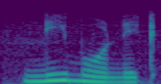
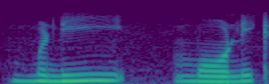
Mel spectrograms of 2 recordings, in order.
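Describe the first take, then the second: First: The first m is silent. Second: The first m is sounded. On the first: The speaker calls it right. "एम silent हो गया" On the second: The speaker calls it wrong. "मनी मोनिक नहीं बोला"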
